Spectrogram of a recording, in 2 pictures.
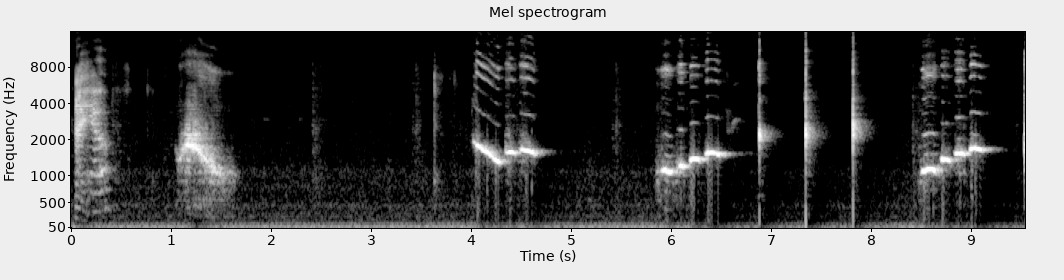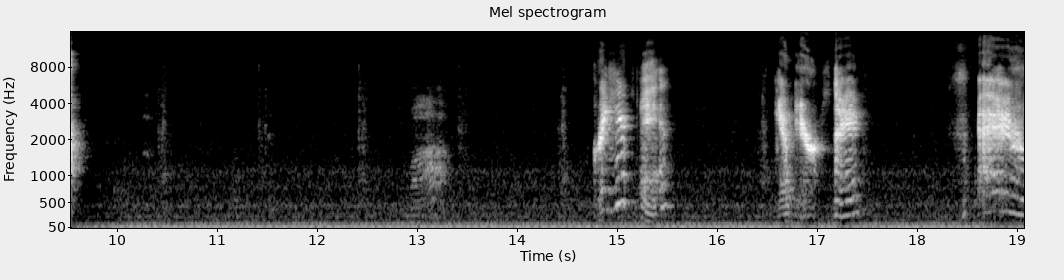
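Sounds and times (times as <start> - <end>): parrot whistling: 4.0 - 4.9, 5.8 - 7.1, 8.5 - 9.4.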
